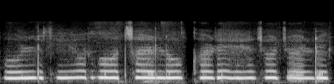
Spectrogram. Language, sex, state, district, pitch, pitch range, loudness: Hindi, female, Madhya Pradesh, Bhopal, 305 Hz, 295-310 Hz, -11 LUFS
